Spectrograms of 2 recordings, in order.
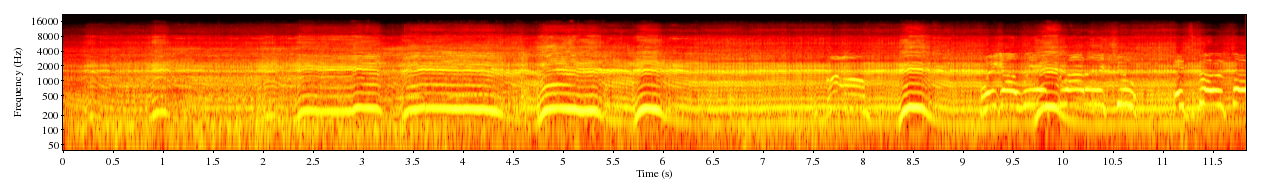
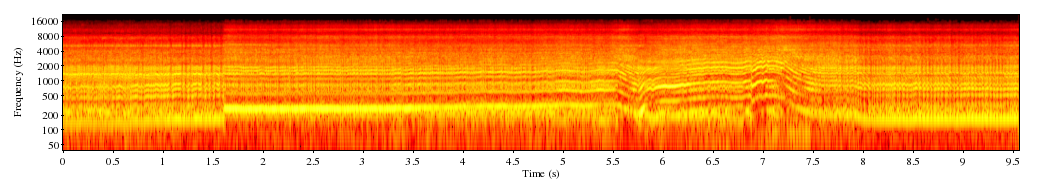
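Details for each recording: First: HPI Savage 1/8 nitro monster truck with a worn engine, two big scores on the sleeve and low compression: engine screams and surges up and down with no throttle input, a throttle glitch that forced shutdown by plugging the exhaust. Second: HPI Savage nitro monster truck with badly worn engine (two big scratches on the sleeve), after fixing sticky throttle with new washer and screw so carb closes: high buzzy idle, sharp throttle blips dropping straight back to steady idle; normal.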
